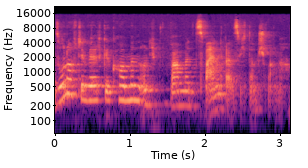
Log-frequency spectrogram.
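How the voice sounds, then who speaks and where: A woman speaks over noticeable background noise. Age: 30s. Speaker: podcast host, radio presenter. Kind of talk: casual chat.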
